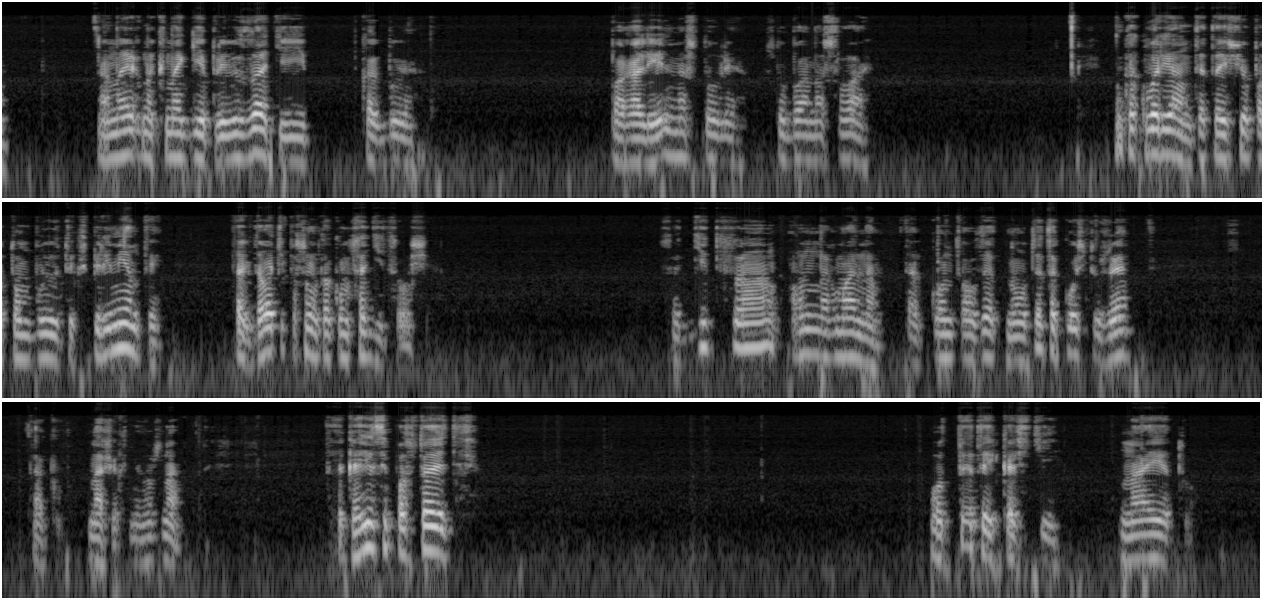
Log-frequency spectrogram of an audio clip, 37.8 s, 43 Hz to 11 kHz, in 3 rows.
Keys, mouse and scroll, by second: 4.4 middle click, 11.5 KP_1, 12.3-12.7 scroll down 2, 15.0 click, 16.1 g, 22.1 ctrl+z, 23.4 click, 25.3 click, 26.4 scroll up 2, 27.3 shift+middle click, 28.9 click, 29.7 click, 30.6 click, 32.0 shift+click, 32.3 shift+click, 34.1 click, 36.2 shift+click.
